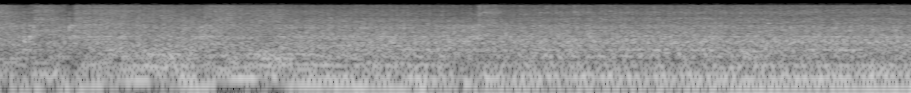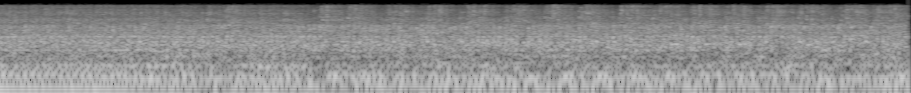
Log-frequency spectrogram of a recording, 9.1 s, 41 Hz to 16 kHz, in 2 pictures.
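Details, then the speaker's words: Freshly rebuilt Cummins 5.9 12-valve diesel, first start on an engine stand, no oil pressure gauge fitted yet: steady diesel clatter at idle with an even rhythm and no deep knocks; engine sounds healthy. "Pretty much wanted to get it fired and make sure that idles, no knocks, had good oil pressure, which I gotta get my gauge set up."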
